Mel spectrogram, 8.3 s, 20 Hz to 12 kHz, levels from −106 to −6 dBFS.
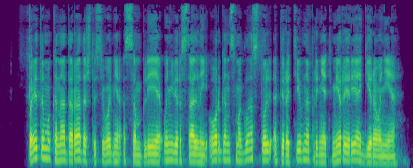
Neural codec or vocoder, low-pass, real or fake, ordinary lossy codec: none; 10.8 kHz; real; AAC, 64 kbps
